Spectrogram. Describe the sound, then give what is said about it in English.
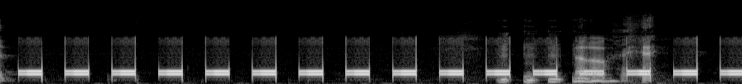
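A steady telephone line tone pulses in even on-off beeps, about two per second, loud and close, while a voice briefly talks over it near the end. “We're going to try to we're getting a dial tone.”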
